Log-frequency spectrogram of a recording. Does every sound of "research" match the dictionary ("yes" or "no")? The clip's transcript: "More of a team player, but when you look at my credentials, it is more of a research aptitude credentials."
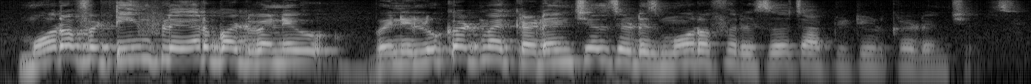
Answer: yes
